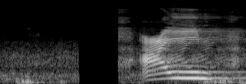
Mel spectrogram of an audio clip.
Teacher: عین جو ہے یہ وسط حلق کے درمیانی حصے سے ادا ہوتا ہے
